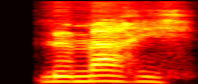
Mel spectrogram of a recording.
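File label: "le mari", French; familia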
